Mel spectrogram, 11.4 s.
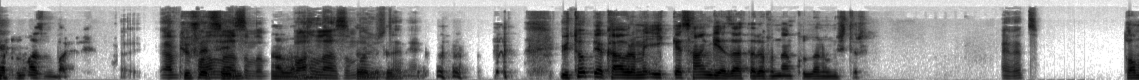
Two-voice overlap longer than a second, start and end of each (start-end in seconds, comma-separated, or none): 1.8-4.2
